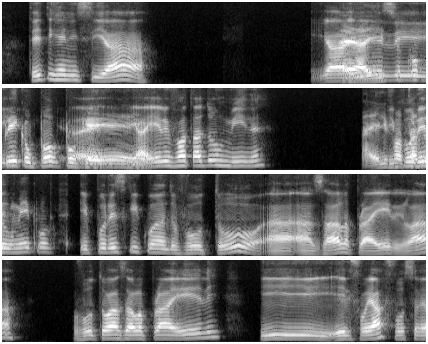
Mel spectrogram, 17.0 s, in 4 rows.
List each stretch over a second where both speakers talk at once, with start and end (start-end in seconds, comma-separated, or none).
3.3-5.8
